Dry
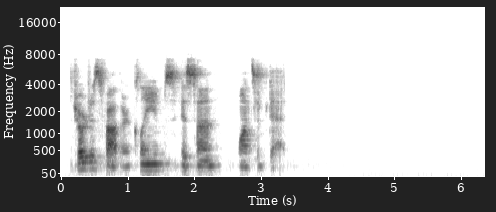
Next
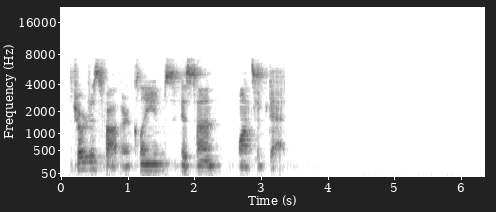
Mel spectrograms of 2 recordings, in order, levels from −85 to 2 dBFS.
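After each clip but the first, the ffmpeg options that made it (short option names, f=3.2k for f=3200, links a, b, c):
-af "acompressor=threshold=-27dB:ratio=6"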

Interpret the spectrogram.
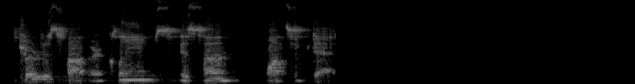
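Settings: -af "equalizer=f=3.6k:t=o:w=0.24:g=14.5,asoftclip=type=tanh:threshold=-34dB"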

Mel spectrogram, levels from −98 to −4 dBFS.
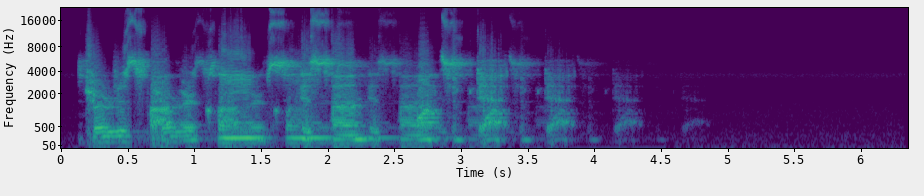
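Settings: -filter_complex "[0:a]asplit=2[a][b];[b]adelay=508,lowpass=f=1.9k:p=1,volume=-5dB,asplit=2[c][d];[d]adelay=508,lowpass=f=1.9k:p=1,volume=0.24,asplit=2[e][f];[f]adelay=508,lowpass=f=1.9k:p=1,volume=0.24[g];[a][c][e][g]amix=inputs=4:normalize=0"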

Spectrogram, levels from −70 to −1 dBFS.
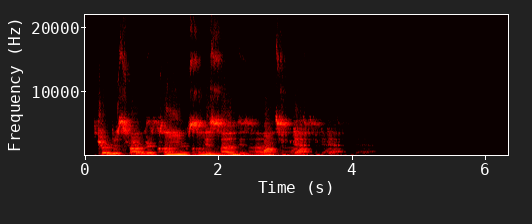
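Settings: -af "aecho=1:1:53|410:0.531|0.178,aeval=exprs='clip(val(0),-1,0.0178)':c=same"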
